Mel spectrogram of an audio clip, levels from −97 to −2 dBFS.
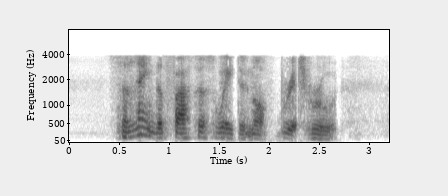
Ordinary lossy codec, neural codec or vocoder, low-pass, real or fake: AAC, 16 kbps; codec, 16 kHz in and 24 kHz out, 0.4 kbps, LongCat-Audio-Codec, fine tuned four codebook decoder; 7.2 kHz; fake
